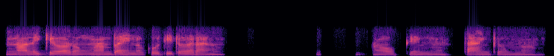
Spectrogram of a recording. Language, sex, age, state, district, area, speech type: Tamil, female, 60+, Tamil Nadu, Cuddalore, urban, conversation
